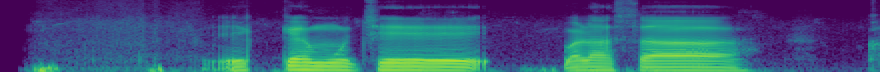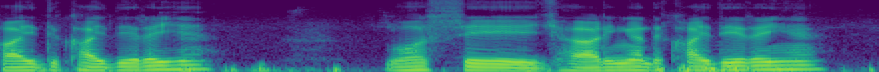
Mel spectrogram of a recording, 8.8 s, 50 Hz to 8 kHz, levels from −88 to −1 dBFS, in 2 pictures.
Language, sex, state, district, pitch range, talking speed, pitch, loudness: Hindi, male, Madhya Pradesh, Katni, 100-110 Hz, 110 wpm, 105 Hz, -17 LUFS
